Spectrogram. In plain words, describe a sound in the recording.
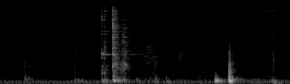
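A glass globe clinks against metal as it is lifted out.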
